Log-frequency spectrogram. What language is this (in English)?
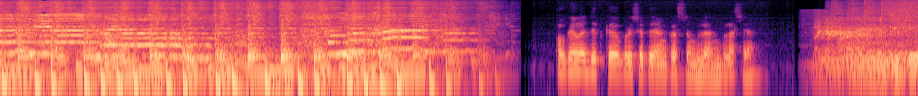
Indonesian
